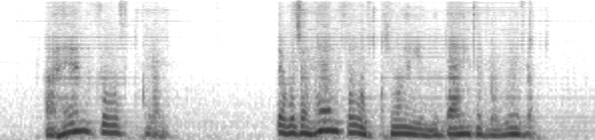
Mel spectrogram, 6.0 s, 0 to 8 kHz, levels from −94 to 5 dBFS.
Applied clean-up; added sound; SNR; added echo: neural separator model SepFormer DNS4.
